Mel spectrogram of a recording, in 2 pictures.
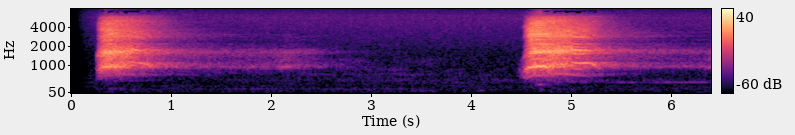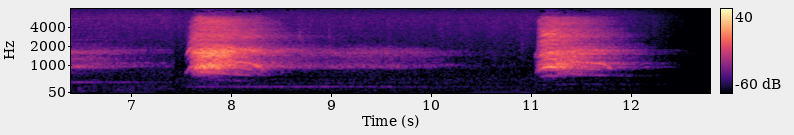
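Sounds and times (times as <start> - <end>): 
fox screaming: 0.2 - 2.6, 4.5 - 10.1, 11.0 - 12.2.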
